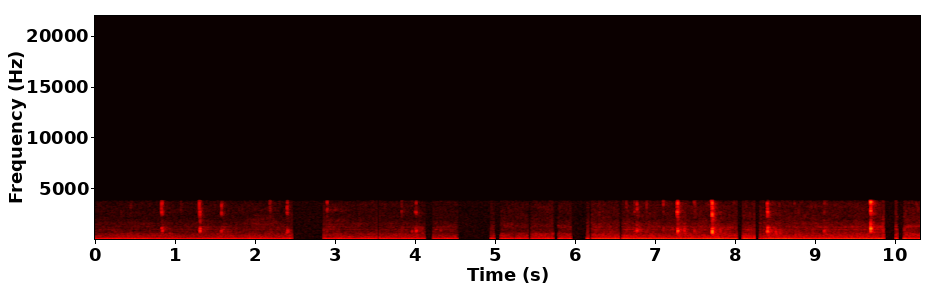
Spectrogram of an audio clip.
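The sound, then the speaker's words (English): Irregular, light clicks on a computer keyboard tap away over a steady low hum, with brief gaps of silence breaking up the typing. No one speaks. “I'm typing something now so they know what's going on.”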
